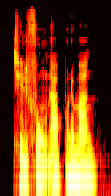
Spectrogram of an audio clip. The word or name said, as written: telefonabonnementer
